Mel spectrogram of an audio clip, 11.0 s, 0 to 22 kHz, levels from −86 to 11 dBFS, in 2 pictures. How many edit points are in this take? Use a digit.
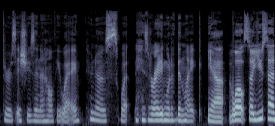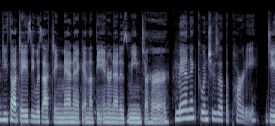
1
